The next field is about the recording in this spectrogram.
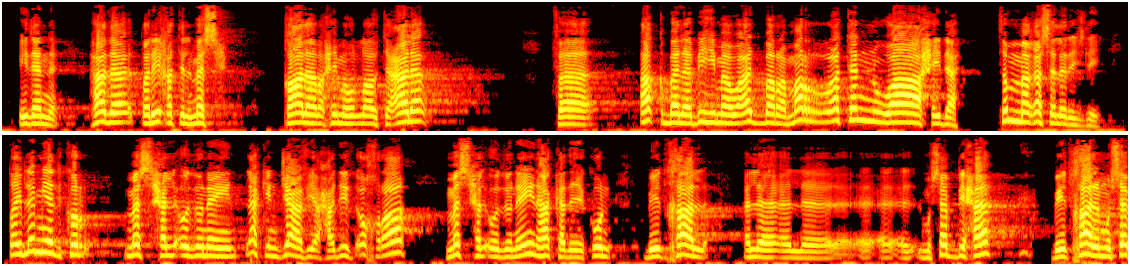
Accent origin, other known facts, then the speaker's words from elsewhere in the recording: Kuwait; احنا نسميه باصطلاح من أهل الكويت طاسة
